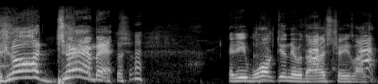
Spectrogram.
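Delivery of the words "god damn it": high, stretched-out enraged holler; hammed-up screaming curse; mock furious shout. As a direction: bellow it slowly like a raging Texan roommate. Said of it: "he got really mad".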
